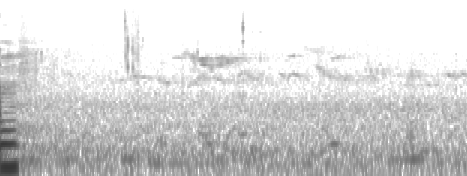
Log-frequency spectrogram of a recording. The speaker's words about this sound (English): I don't know if this is going to pick up the birds very well, because they're quite far away.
